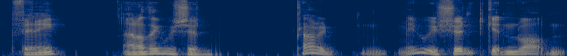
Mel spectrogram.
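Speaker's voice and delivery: put-on a weak, half-hearted Australian accent; mock Aussie voice, barely put on; bad Australian accent. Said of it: "That's a bad Australian accent".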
